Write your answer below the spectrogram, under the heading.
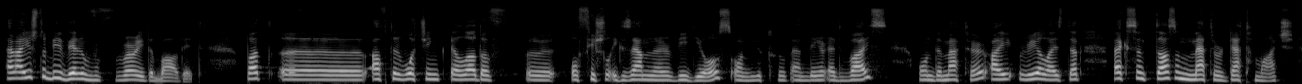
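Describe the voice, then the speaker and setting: A woman's voice: medium pitch, moderate pace, a little mellow, smooth, dry recording, studio quality. A young woman from Azerbaijan with a Nakhchivan accent in English, an interview guest giving earnest study advice with frequent fillers and restarts. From Azerbaijan, Nakhchivan region. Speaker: interview guest, IELTS high scorer. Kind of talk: casual interview conversation.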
